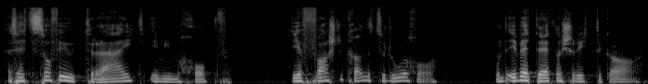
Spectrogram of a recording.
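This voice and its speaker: A man with a Swiss German accent preaching a sermon, talking straight to the congregation in a lively way. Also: fairly high pitch, normal speed. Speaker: pastor.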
